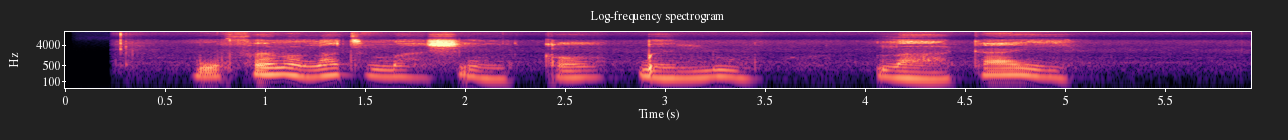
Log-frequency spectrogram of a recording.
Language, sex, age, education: Yoruba, female, 46-60, secondary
